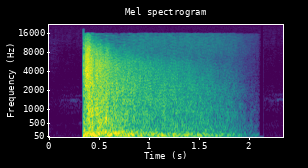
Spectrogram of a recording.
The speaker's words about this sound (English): I don't know how many cannons had fired, but it was a lot. Thirty, forty, fifty, I don't know. But the concussion felt like a punch in the head. The noise left me half deaf, ears ringing.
